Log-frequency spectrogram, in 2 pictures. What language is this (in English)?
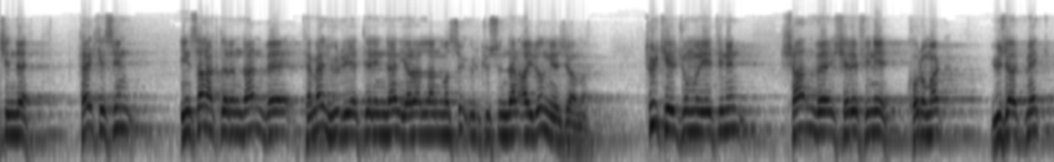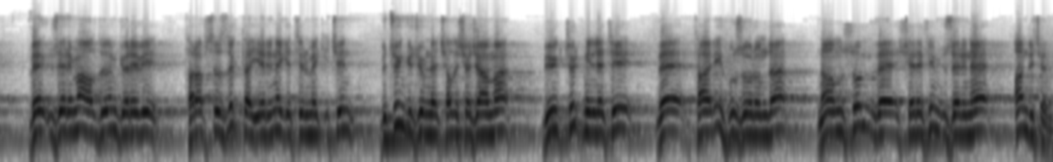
Turkish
